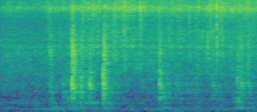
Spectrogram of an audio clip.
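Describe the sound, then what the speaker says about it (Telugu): Sliced onion, black gram dal, cumin seeds and dried red chillies hit hot oil for a raw banana dry curry, giving a close sizzle with a few sharp crackling bursts and stirring scrapes, no voices. "ఈ కలర్ చేంజ్ అవుతున్నప్పుడు ఉల్లిపాయ ముక్కలు, ఇవన్నీ మినపగుళ్ళు, జీలకర్ర వేస్తున్నాను."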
